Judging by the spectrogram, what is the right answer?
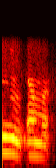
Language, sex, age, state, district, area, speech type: Tamil, female, 45-60, Tamil Nadu, Tiruvallur, urban, conversation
